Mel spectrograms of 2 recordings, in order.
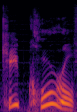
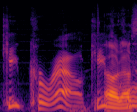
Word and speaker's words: Cape Coral: to to leave uh cape coral florida is where he's from not cape corral wrong i said it wrong it did you see two r's is corral one r is coral so i'm i'm hooked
